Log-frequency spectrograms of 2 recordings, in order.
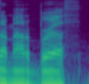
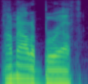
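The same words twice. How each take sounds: First: Quiet, breathless out of breath mutter; softer, winded out of breath aside. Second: Slightly out of breath; breathless after talking. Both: Real, not acted.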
